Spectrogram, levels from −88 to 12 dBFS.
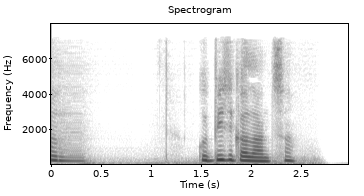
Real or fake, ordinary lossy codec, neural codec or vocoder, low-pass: fake; MP3, 48 kbps; codec, 16 kHz, about 1 kbps, DyCAST, with the encoder's durations; 7.2 kHz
